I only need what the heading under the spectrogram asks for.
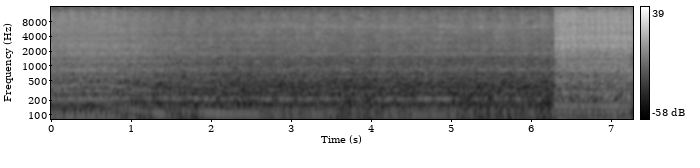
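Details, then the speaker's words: Wolseley MkII restoration, at idle, exhaust exiting under car awaiting repair, good oil pressure: steady idle with light even tick about four per second; owner suspects tappet noise despite having checked clearances. "Sounds like it's got a bit of tappet noise, but I checked all that. I might have to recheck it."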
